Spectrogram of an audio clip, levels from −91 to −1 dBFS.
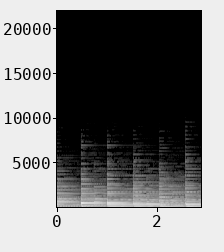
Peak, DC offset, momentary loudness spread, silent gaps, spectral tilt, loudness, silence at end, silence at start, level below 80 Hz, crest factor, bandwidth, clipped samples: -4 dBFS; under 0.1%; 5 LU; none; -9.5 dB/octave; -19 LUFS; 0 s; 0 s; -34 dBFS; 14 dB; 7.2 kHz; under 0.1%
